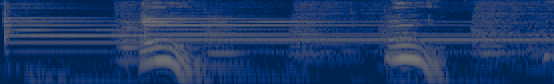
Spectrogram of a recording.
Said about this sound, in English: Was that the doorbell? Yep. That's what it sounds like? Yeah, that's the doorbell.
